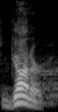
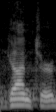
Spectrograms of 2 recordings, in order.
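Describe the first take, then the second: First: No t sound is pronounced in the middle. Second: A t sound is pronounced in the middle. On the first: The speaker calls it right. "It's Gunner" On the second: The speaker calls it wrong. "you don't say Gunter"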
